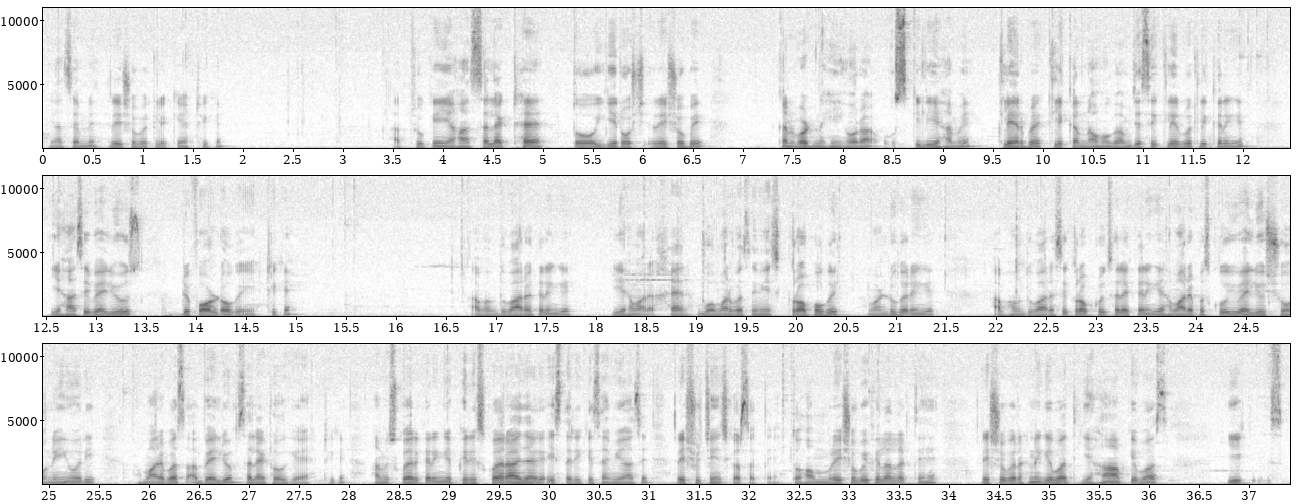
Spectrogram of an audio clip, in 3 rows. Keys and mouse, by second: 3.5 ctrl+z, 11.0 click, 14.6 v, 15.4 click, 16.5 c, 20.2 c, 20.4 ctrl+z, 20.9 v, 22.2 c, 25.7 click, 28.4 click, 33.2 click.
